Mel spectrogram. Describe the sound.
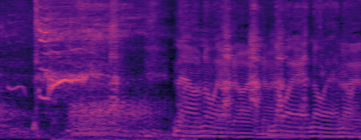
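A woman imitates a lion's roar twice in a row with loud, throaty growls, opening her mouth wide. The second roar is longer and rougher than the first.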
